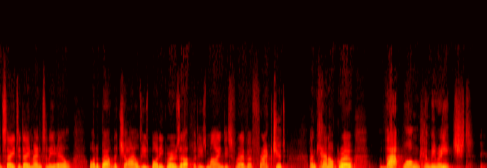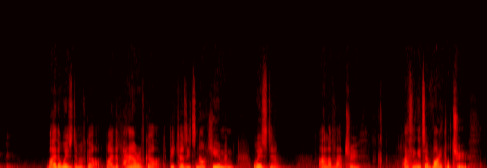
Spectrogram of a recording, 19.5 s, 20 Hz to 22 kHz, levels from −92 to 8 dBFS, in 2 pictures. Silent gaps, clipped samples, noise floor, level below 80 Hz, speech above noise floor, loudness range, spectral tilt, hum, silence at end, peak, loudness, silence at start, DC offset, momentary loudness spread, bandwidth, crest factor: none; under 0.1%; -76 dBFS; -58 dBFS; 39 dB; 12 LU; -7 dB/octave; none; 0.35 s; -18 dBFS; -37 LUFS; 0 s; under 0.1%; 17 LU; 15.5 kHz; 20 dB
